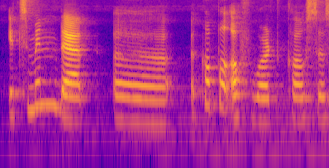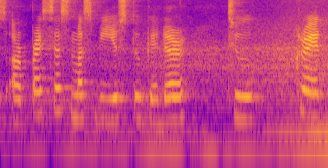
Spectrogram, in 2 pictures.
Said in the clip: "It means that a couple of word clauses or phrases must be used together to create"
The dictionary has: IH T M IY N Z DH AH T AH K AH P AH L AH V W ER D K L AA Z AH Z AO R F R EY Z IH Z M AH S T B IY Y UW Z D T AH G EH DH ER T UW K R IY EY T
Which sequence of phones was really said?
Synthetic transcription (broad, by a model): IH T M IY N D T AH T AH K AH P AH L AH F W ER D K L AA S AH S AO R P R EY S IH S M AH S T B IY Y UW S T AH G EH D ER T UW K R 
